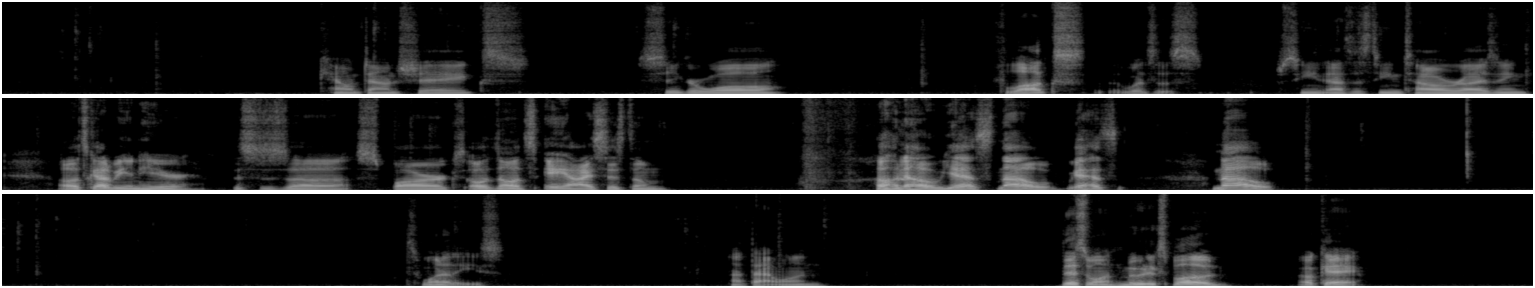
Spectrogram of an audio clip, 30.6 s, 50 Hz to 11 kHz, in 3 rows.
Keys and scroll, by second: 0.0-5.0 typing, 5.9 Return, 8.4-9.9 typing, 11.2-13.1 typing, 14.1-18.7 typing, 20.0-22.9 typing, 24.4-25.4 typing.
